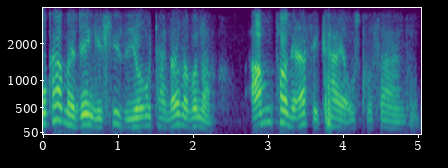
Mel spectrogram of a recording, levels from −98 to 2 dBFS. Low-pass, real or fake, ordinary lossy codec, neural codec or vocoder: 3.6 kHz; fake; Opus, 16 kbps; codec, 16 kHz, 6 kbps, DAC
